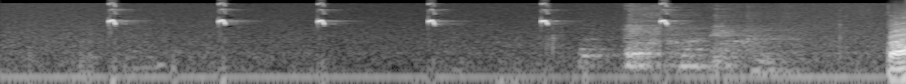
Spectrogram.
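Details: A yellow-bellied marmot pup, which can whistle the normal alarm call from the day it emerges from its burrow, gives short, sharp alarm whistles about twice a second.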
